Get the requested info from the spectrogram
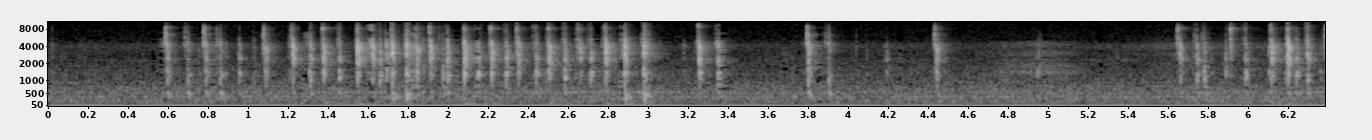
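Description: Computer keyboard typing: a quick run of keystrokes for a few seconds, then a few scattered strokes, then another short run near the end.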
